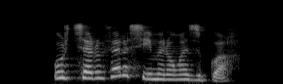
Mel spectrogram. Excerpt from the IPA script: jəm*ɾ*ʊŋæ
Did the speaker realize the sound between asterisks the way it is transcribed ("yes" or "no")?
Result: yes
